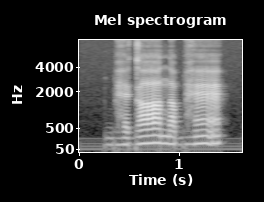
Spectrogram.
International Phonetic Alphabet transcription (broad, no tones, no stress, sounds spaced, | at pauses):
bʱ ɛ ɡ aː n a bʱ ɛ̃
